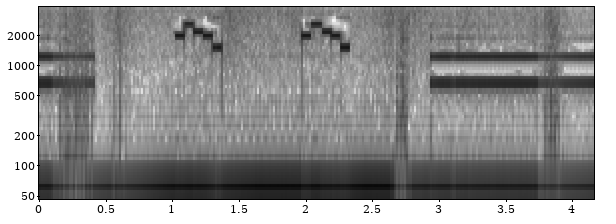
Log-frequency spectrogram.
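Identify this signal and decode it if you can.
Five-tone selective call (ZVEI), heard as quick runs of five tones, tones of about 70 ms. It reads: 88985 88985
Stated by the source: ZVEI five-tone selective call 88922 received by SDR.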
